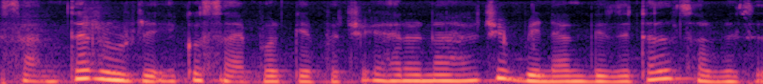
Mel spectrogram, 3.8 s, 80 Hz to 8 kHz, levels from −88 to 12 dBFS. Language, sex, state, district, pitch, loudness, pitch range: Odia, female, Odisha, Khordha, 200 Hz, -14 LUFS, 185-220 Hz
